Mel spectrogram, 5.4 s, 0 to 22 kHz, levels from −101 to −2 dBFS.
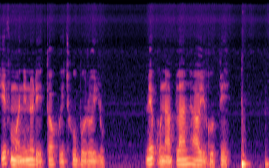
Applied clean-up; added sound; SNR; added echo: none; none; none; none.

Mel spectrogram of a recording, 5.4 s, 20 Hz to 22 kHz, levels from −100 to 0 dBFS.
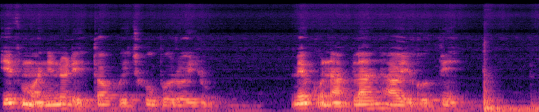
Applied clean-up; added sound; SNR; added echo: none; none; none; reverberation time 0.2 s.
